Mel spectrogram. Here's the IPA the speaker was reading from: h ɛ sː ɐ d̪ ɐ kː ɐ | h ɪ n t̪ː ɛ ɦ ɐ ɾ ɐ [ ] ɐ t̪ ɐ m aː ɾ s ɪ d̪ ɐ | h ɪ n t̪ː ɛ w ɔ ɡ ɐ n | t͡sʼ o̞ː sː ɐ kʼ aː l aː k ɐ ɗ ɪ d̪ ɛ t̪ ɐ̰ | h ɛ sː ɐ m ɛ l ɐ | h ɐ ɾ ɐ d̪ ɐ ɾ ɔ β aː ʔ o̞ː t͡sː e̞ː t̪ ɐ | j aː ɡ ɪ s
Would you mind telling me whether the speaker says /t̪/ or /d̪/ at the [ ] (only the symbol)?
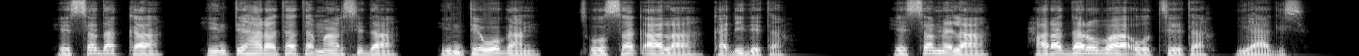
t̪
